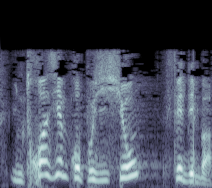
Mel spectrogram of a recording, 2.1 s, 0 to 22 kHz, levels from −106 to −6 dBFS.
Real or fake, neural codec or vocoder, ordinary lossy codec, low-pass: real; none; none; 7.2 kHz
